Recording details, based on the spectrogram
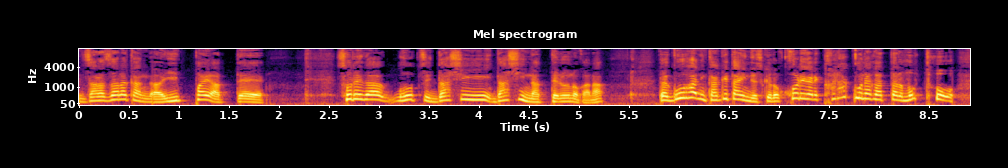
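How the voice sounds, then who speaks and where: A man in his thirties with a Kansai accent, chatting casually while eating, in a halting, rambling way with repeated phrases, labored from spicy food. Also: high-pitched, mellow, slightly rough. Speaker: food vlogger. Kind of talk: casual chat while eating and drinking to camera. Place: living room at home.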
